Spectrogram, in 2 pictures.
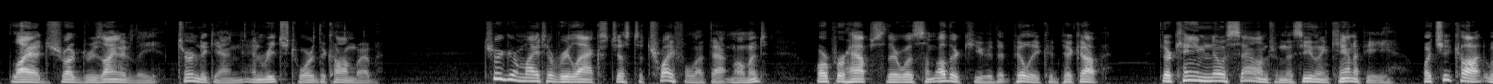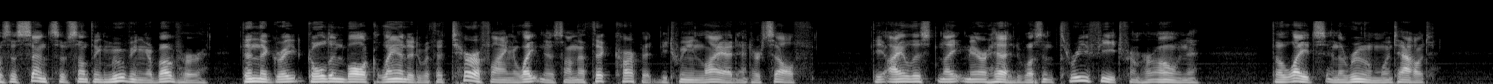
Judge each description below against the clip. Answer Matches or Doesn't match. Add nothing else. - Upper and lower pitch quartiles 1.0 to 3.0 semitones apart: Doesn't match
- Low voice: Matches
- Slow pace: Doesn't match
